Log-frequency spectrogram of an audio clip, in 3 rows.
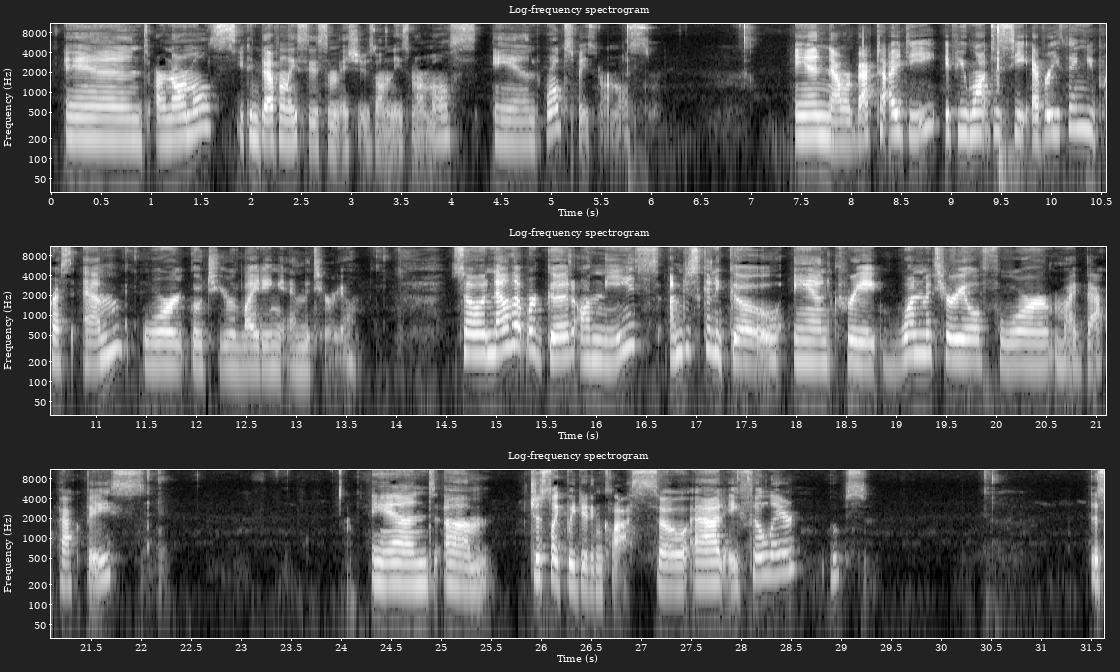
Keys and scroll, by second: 3.3 b, 5.8 b, 9.5 m.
